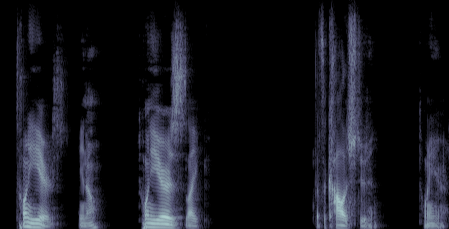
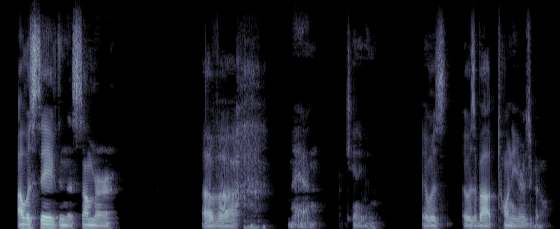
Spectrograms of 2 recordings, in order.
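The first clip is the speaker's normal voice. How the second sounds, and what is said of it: Voice cracking with emotion. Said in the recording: “my voice just cracked”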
